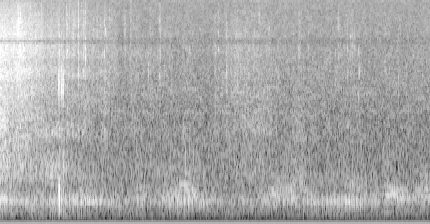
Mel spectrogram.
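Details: Latoya, a gentle, glossy-furred little adoption cat, purring as she nuzzles back while being stroked: a steady, soft continuous rumble throughout, with one sharp click near the start.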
